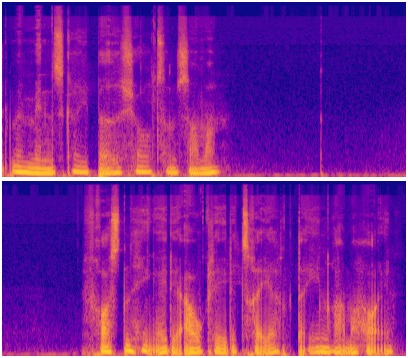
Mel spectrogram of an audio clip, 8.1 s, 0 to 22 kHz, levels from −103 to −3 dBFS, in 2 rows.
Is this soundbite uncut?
no; 1 cut; at 4.8 s

